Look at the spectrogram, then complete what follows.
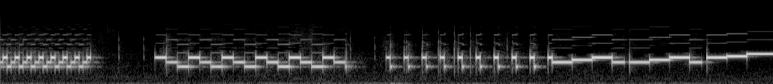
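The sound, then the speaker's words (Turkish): A mobile phone plays through several of its roughly twelve ringtone samples in turn while a ringtone is being chosen in the phone's settings: a fast trilling burst, a bouncing two-tone melody, rapid staccato beeps, then a rising electronic tune, all loud with no talking over them. “Bak burada da zil seçebiliyorsun hocam.”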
